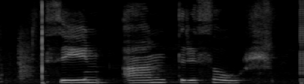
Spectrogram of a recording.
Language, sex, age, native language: Icelandic, male, 9, Icelandic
